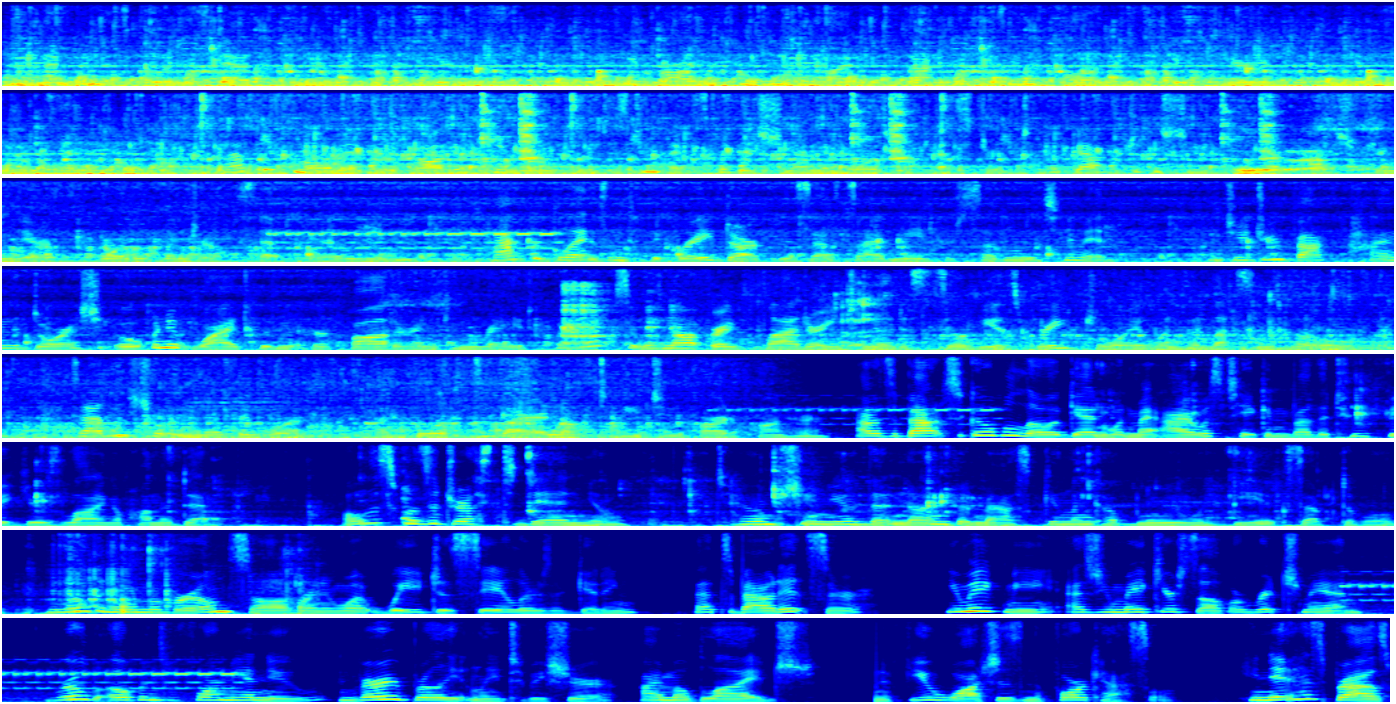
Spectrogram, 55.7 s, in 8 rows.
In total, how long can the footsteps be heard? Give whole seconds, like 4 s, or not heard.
not heard.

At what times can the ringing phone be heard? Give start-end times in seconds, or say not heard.
15.2-16.8, 31.4-32.9, 48.5-50.0.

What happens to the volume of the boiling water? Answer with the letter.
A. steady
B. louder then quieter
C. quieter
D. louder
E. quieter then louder
E.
